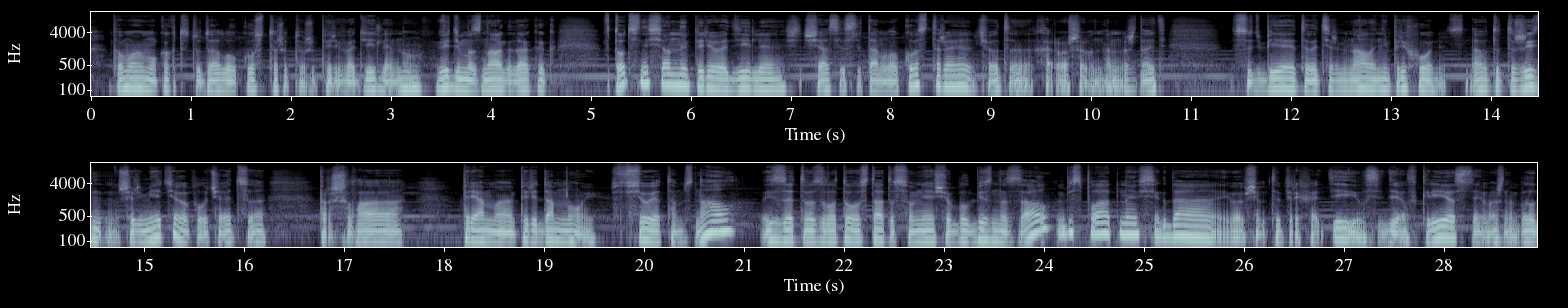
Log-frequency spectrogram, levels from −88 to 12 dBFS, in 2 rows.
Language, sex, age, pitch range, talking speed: Russian, male, 20-39, 95-125 Hz, 130 wpm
